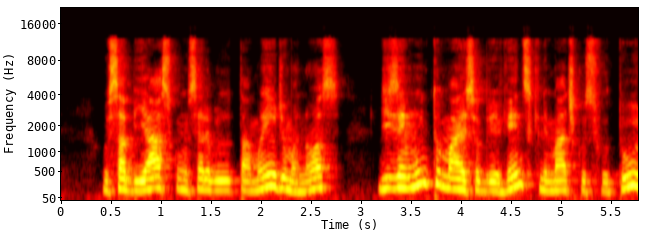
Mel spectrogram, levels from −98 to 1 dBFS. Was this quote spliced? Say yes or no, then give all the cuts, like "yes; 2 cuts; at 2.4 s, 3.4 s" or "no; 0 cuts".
no; 0 cuts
